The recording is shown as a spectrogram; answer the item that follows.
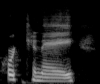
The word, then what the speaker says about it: Courtenay: So it's pronounced Courtenay, but it's spelled Courtenay.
